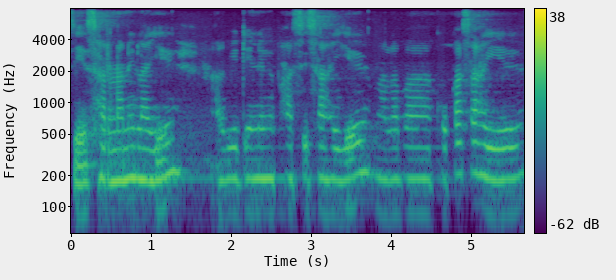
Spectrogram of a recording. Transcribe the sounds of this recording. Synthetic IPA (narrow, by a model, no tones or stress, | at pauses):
zɛ̰saɾnanɛlajɛ | a̰ɾbidɛnɛpʰasisaɦɯjɛmalabakʰɔkasaɦijɛ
